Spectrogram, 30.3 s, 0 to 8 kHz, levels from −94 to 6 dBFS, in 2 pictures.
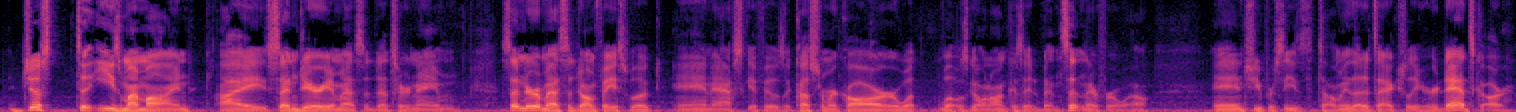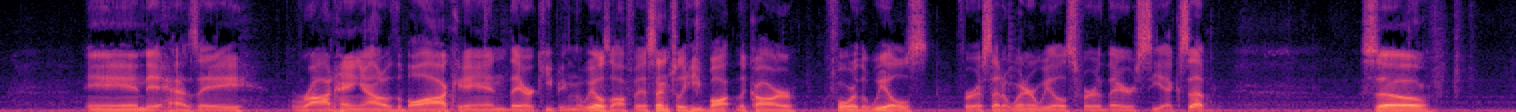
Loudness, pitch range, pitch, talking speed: -24 LUFS, 90-100 Hz, 95 Hz, 180 wpm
